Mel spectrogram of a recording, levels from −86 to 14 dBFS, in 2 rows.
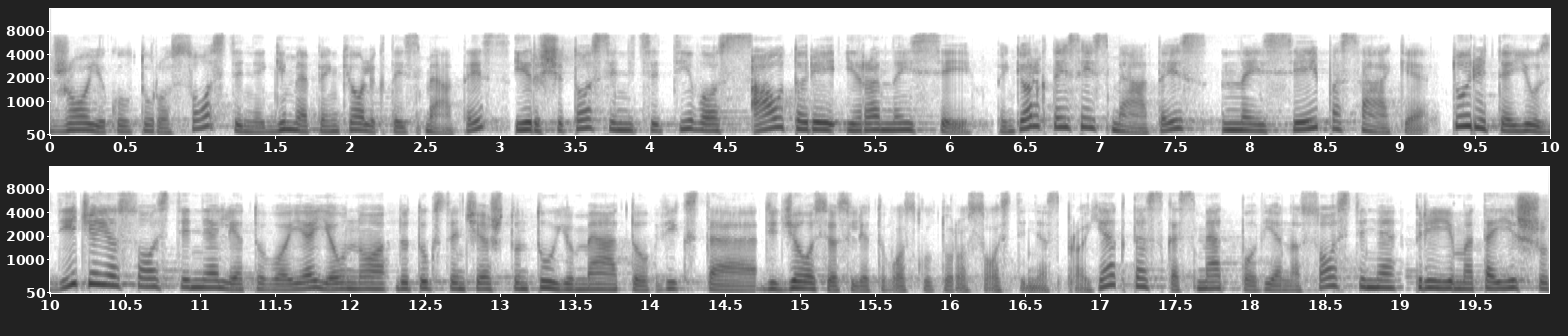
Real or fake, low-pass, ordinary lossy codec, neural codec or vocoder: real; 7.2 kHz; MP3, 96 kbps; none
